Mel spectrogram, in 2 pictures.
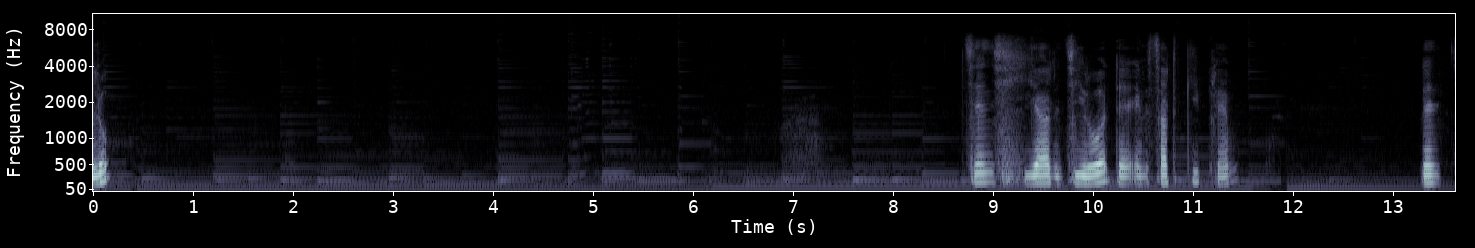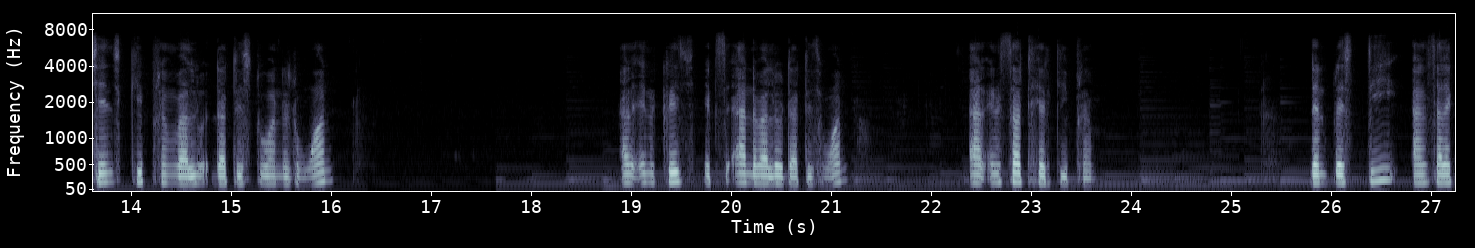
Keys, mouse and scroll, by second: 10.8 middle click, 11.1 click, 11.3-12.9 middle drag, 12.9-22.9 drag, 22.9-27.2 middle drag, 26.1 t.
